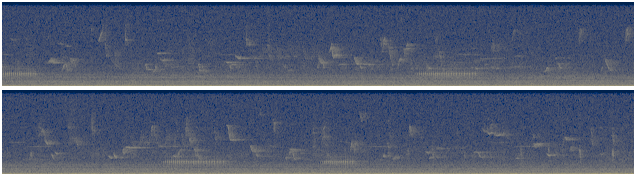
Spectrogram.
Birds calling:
unidentified bird
Gray Catbird (Dumetella carolinensis)

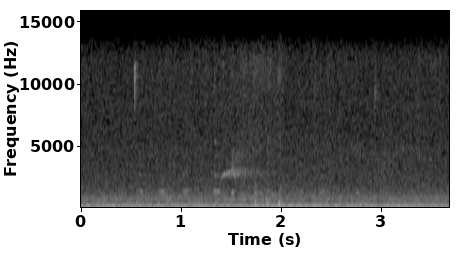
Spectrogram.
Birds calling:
Great Crested Flycatcher (Myiarchus crinitus)

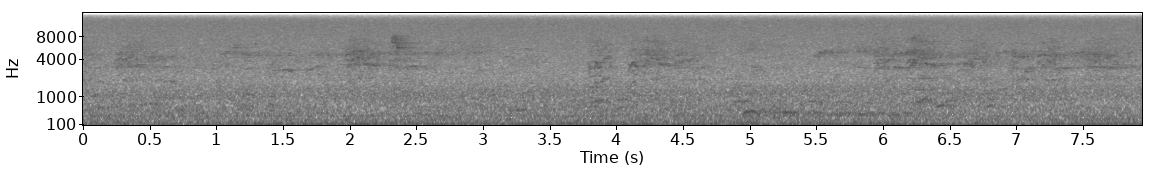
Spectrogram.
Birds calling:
Crimson-fronted Parakeet (Psittacara finschi)

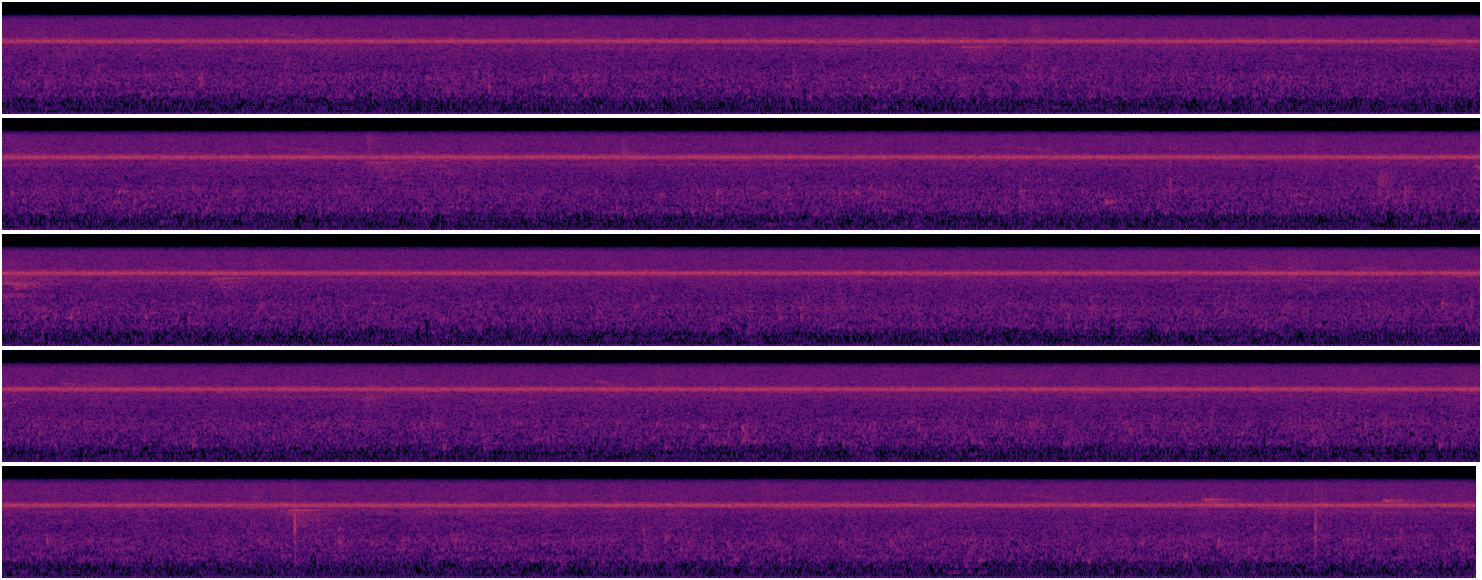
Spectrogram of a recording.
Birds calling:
Crimson-fronted Parakeet (Psittacara finschi)

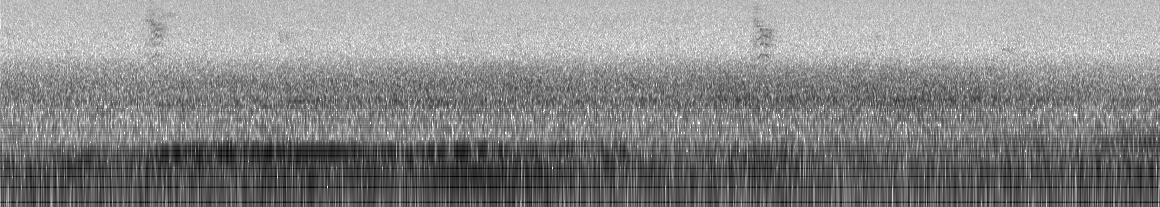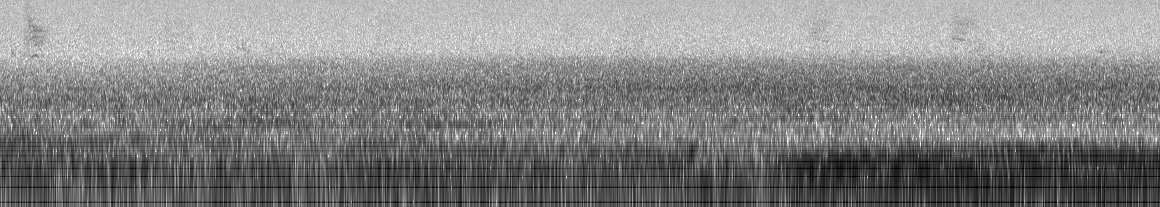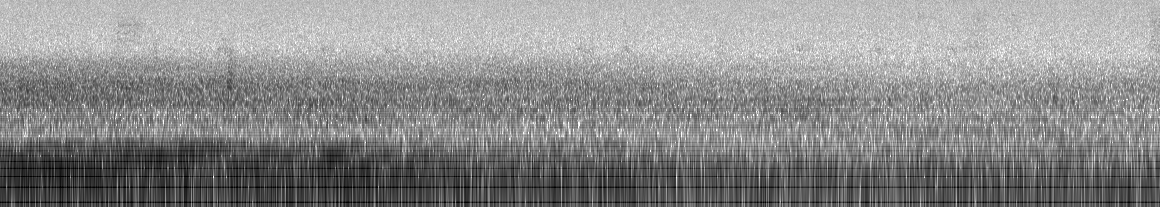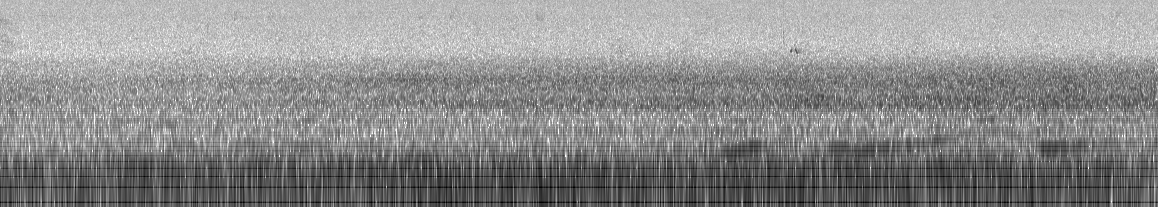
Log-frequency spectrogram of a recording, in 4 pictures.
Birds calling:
Gray Catbird (Dumetella carolinensis)
Baltimore Oriole (Icterus galbula)

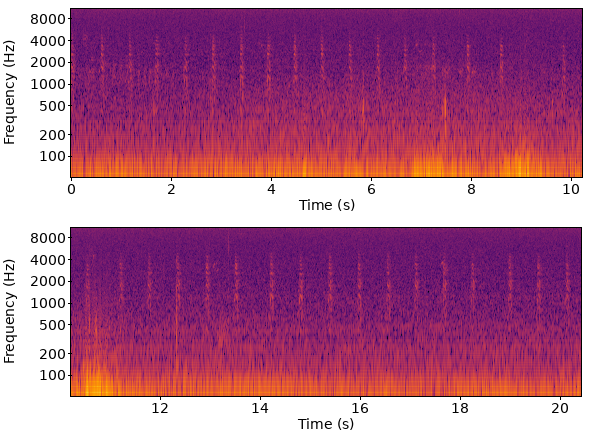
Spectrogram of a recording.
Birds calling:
Erckel's Francolin (Pternistis erckelii)

